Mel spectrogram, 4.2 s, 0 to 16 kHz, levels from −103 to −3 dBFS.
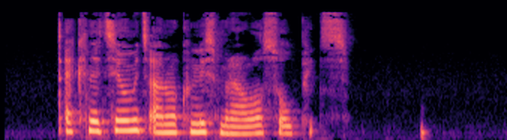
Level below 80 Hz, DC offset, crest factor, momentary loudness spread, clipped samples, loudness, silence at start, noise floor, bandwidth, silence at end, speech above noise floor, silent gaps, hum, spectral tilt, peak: -64 dBFS; under 0.1%; 18 dB; 17 LU; under 0.1%; -22 LUFS; 0.5 s; -79 dBFS; 11.5 kHz; 0.7 s; 57 dB; none; none; -5 dB/octave; -6 dBFS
